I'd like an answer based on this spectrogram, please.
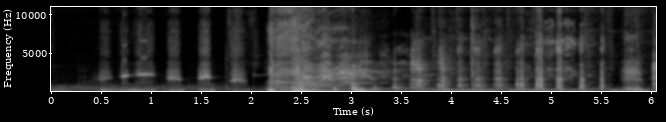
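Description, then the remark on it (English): A person whistles a few short, breathy notes, then bursts of loud laughter break in, with more scattered whistle blips and chuckles continuing underneath. “You made a whistling noise.”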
